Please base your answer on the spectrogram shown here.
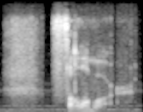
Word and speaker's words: Solomar: It's spelled like Olimar, but with an S. Solomar.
